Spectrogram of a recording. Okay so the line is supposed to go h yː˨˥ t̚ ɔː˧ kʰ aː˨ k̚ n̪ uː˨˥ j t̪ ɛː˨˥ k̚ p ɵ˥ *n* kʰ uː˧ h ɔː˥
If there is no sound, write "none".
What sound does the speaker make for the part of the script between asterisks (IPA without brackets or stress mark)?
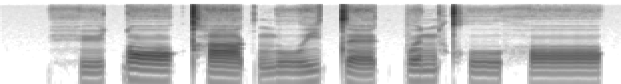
n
